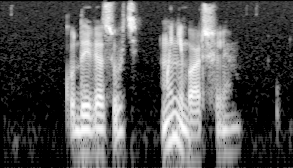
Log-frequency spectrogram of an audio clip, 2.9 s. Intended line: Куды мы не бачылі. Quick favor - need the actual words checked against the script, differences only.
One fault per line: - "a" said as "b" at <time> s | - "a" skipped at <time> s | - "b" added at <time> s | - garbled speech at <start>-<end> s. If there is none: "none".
- "вязуць" added at 1.0 s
